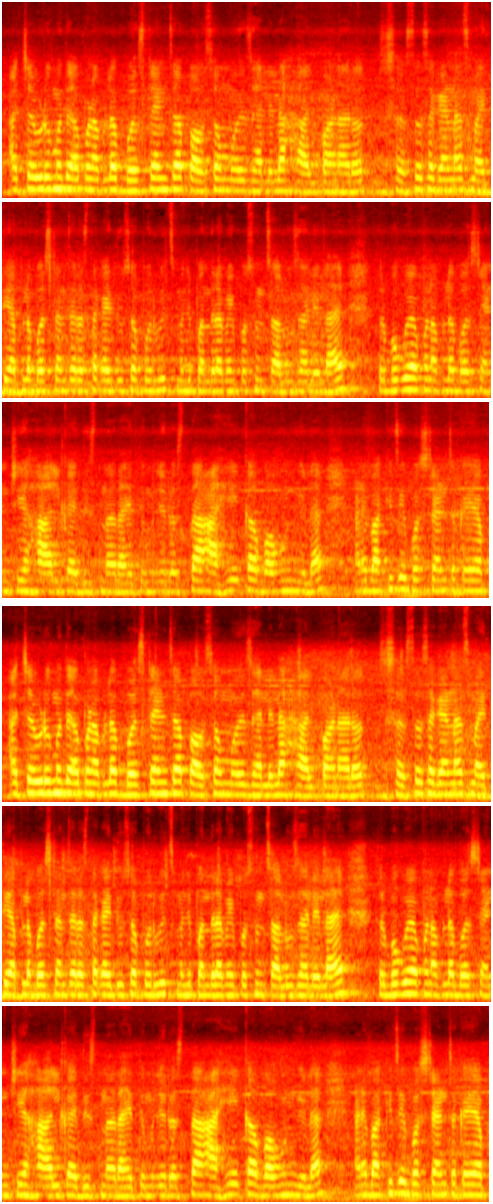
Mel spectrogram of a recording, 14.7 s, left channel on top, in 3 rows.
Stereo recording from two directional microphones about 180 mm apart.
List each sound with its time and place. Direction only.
0.1 s a woman's voice: 15° right (ahead or behind)
7.6 s a woman's voice: 20° right (ahead or behind)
